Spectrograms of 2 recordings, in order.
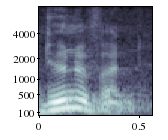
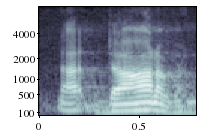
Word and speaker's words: Donovan: from uh the Irish First Ward you were pronounce it dunivan not Donovan like I did of course it fouled me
